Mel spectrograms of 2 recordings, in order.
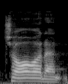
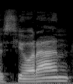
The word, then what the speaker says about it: Cioran: che io lo pronuncio alla francese, si può dire Cioran, si può dire Sioran,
